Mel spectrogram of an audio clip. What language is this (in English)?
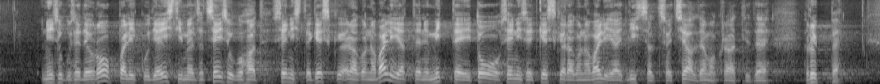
Estonian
